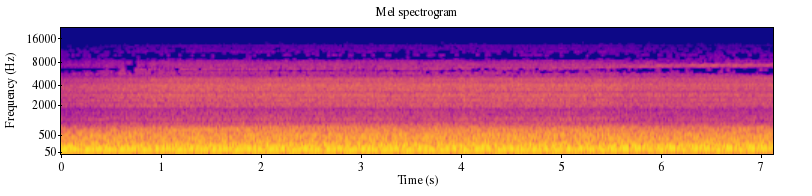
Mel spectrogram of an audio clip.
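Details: LBZ Duramax diesel cold start at -11°F, 9000 ft altitude, one grid heater cycle: fires right up to deep steady raised idle with slight turbo whistle; normal cold high idle.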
